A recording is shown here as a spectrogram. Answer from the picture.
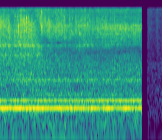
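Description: Steady background hum and hiss from a running machine, with two steady low tones held throughout.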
